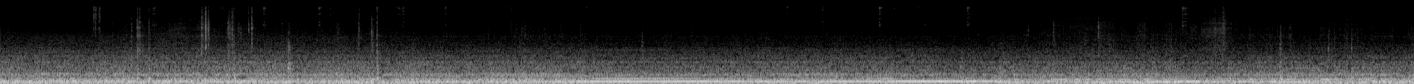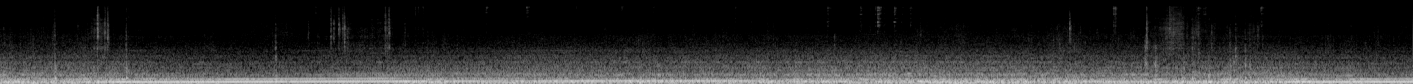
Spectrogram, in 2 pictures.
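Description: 2002 Porsche 911 (996.2) Cabriolet's flat-six engine and tyre rumble heard from inside the car, the engine note climbing and dropping as the driver works the throttle and the Tiptronic changes gear. A few light clicks or rattles come now and then.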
